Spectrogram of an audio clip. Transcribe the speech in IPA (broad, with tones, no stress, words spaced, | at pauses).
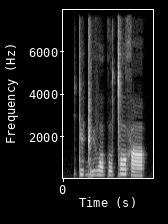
ty˩ɡ͡ǁy˩vɔ˩ko˩ ǀɔ˥xɑ˩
